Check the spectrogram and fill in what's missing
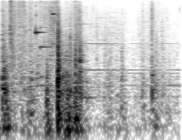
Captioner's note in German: Helles Klingeln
